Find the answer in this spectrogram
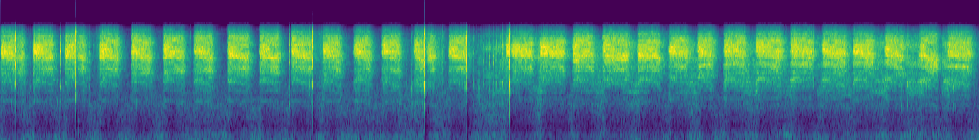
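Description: A bird's harsh, noisy calls, repeated steadily about twice a second, with a short pause about ten seconds in.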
